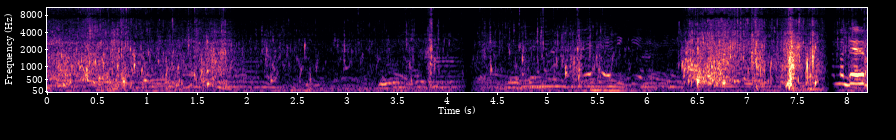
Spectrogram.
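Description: Water splashes and sloshes close by as people bathe in the Ganges river, an irregular run of splashes with voices talking over it throughout.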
